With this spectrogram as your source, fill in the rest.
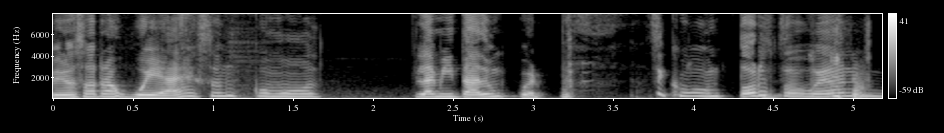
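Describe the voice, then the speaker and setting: A high-pitched woman's voice in a Chilean accent, dry and close with no echo. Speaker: podcast host. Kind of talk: casual chat.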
